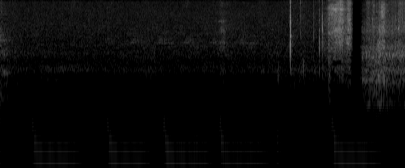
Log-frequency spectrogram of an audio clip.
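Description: Near silence for most of the stretch, with a faint low hum that pulses about twice a second. A single sharp click about three seconds in, then brief faint handling noise near the end.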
